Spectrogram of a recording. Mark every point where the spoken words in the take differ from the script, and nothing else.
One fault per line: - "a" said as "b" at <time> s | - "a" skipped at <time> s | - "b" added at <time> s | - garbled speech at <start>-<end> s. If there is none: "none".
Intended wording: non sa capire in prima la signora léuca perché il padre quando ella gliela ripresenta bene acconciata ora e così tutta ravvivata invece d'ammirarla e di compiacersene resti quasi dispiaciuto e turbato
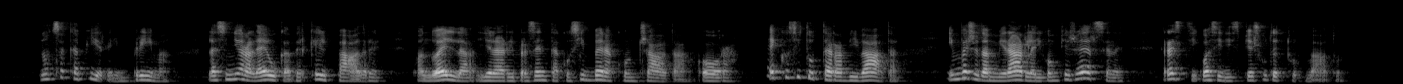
- "così" added at 5.6 s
